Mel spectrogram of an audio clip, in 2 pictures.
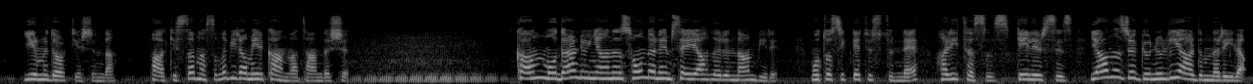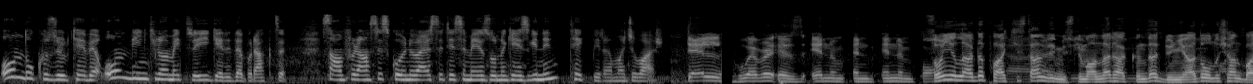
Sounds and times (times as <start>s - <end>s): Speech: 0.3s - 3.5s, 5.2s - 25.0s.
